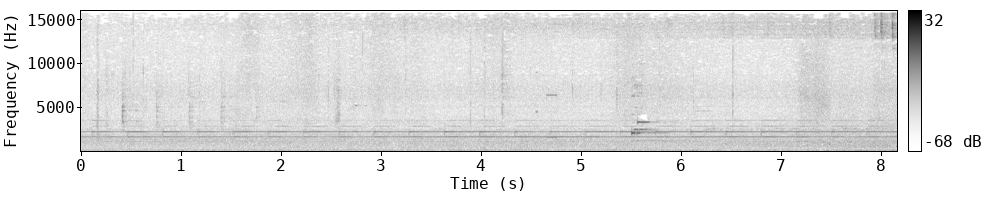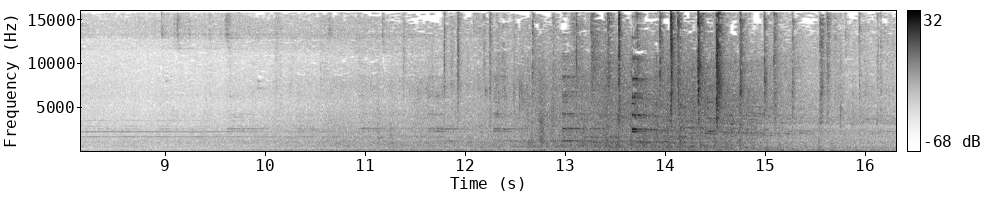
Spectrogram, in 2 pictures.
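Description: Union Pacific yard locomotive towing a Metra passenger locomotive approaching and going by: a diesel rumble that builds from about two-thirds of the way in, with wheels clicking over the rail joints. It is loudest shortly before the end, then eases off a little.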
